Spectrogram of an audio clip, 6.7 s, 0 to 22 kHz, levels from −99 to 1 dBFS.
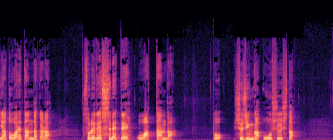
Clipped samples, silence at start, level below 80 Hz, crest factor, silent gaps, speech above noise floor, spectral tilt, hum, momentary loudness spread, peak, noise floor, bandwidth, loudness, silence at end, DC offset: under 0.1%; 0 s; -66 dBFS; 18 dB; none; 46 dB; -4 dB/octave; none; 8 LU; 0 dBFS; -63 dBFS; 16 kHz; -17 LUFS; 0.75 s; under 0.1%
